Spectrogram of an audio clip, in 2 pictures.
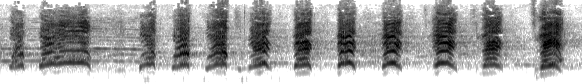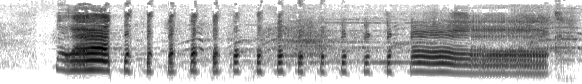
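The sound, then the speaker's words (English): A chicken squawks loudly: about a dozen evenly spaced harsh cries, a short pause, then a faster, frantic run of squawks ending in a drawn-out call. “Can chickens get COVID?”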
